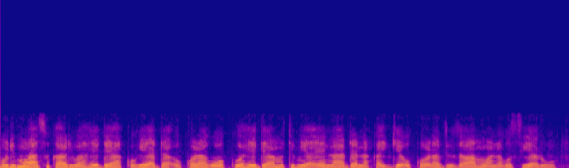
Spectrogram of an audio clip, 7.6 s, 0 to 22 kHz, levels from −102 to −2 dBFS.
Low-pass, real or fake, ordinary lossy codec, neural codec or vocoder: 7.2 kHz; fake; none; codec, 16 kHz, 4 kbps, FreqCodec, smaller model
